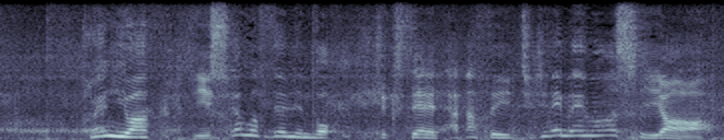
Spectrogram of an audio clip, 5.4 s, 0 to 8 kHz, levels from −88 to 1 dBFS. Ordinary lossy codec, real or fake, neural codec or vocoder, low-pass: none; fake; codec, 16 kHz, 0.8 kbps, ZipCodec; none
